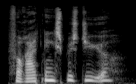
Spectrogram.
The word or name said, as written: forretningsbestyrer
